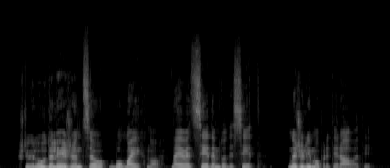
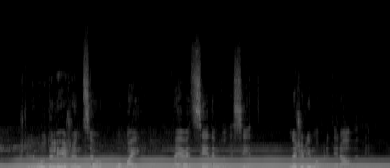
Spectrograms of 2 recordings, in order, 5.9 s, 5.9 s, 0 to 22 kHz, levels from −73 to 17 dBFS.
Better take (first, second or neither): first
